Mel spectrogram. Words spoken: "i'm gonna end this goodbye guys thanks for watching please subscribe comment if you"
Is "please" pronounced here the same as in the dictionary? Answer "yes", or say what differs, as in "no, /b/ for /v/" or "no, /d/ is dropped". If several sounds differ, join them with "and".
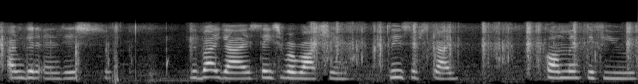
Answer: yes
